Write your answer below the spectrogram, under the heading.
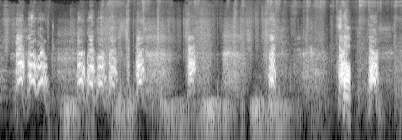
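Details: Finnish Spitz Aamu barking nonstop at two reindeer walking close while crossing a snow pack on the climb up Mulen; sharp, loud barks in quick doubles and triples, about a dozen in eight seconds, with low rustling footsteps between.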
